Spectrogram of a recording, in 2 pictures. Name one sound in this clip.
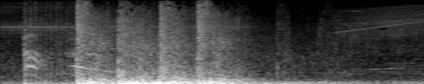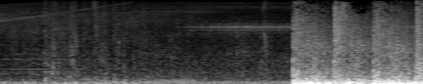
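Rapid gunfire bursts loudly in several rounds.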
